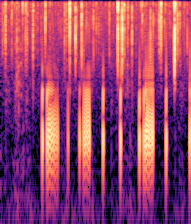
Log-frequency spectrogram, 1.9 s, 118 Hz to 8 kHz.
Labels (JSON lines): {"label": "biophony, knock croak", "recorder": "SoundTrap 300"}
